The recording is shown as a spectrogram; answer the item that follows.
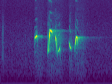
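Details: One bulbul phrase from southern Thailand, played to stir up birds for trapping: a clear opening whistle, then a tumbling, rising-and-falling warble and two final bright notes.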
